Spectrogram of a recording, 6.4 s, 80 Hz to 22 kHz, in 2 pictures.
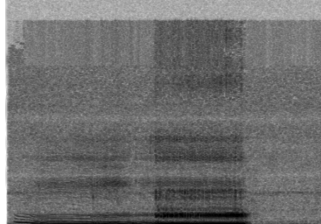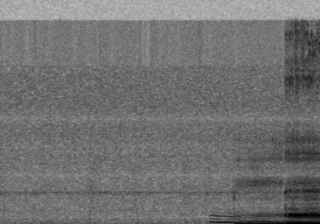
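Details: Snoring in a sleeping animal, recorded 05/03/18: two snoring breaths about five seconds apart, a sliding whistling tone followed by a louder rattling inhalation.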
